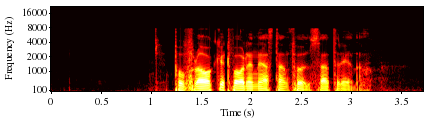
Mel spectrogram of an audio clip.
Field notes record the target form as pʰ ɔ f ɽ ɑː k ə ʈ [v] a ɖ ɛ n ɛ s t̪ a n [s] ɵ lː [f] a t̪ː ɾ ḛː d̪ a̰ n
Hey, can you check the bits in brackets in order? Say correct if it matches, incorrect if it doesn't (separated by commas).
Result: correct, incorrect, incorrect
